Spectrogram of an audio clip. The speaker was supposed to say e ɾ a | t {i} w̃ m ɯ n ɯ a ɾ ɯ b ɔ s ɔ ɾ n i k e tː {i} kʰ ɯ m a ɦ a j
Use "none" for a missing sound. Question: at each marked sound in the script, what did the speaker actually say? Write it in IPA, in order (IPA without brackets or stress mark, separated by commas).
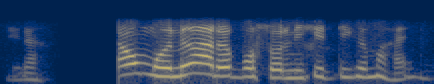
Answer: a, i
